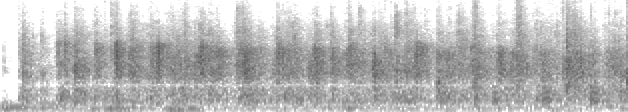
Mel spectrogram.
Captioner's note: audience clapping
